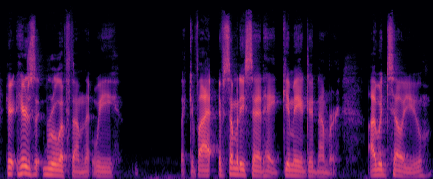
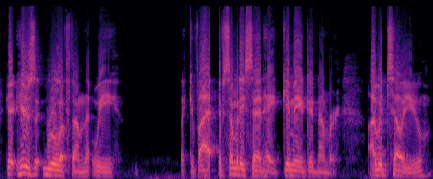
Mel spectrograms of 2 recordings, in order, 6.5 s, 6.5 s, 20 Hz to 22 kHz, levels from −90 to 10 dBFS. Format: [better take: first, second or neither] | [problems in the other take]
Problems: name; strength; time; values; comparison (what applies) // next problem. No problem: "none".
first | distortion; heavy; 8% of the sound clipped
